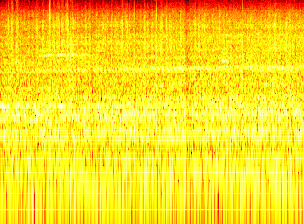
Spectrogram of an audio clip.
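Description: Tyres roll and hum on the road surface.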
